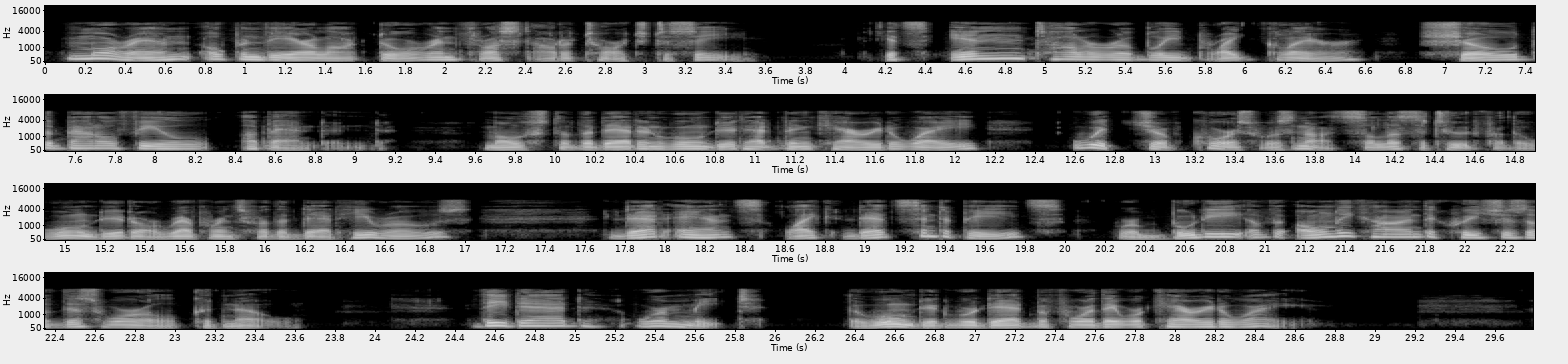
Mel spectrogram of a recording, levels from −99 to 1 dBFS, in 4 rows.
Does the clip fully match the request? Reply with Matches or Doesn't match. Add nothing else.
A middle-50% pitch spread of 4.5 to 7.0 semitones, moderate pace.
Matches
